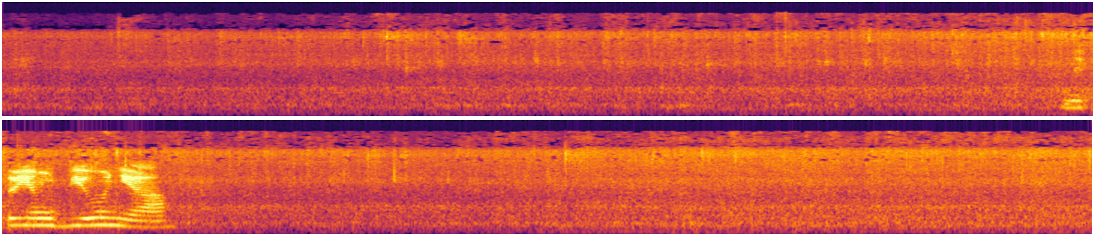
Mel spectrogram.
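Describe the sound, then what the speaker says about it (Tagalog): Steady rain hisses continuously throughout, heard from a hotel veranda on the waterfront in Davao City, with a person briefly speaking partway through. "Umuulan dito guys."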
